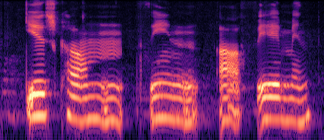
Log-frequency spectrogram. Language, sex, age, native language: Icelandic, female, 8, Icelandic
